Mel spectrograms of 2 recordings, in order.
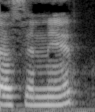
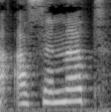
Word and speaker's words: Asenat: Y se pronuncia Asenat. En hebreo lo pronuncian como Asenat, aunque podría ser Asenat, podría ser Asenet o Asnut, Asnet, es decir, hay varias fonéticas.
